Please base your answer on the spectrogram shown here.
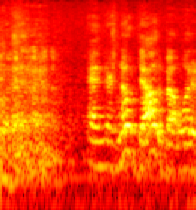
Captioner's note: audience laughs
